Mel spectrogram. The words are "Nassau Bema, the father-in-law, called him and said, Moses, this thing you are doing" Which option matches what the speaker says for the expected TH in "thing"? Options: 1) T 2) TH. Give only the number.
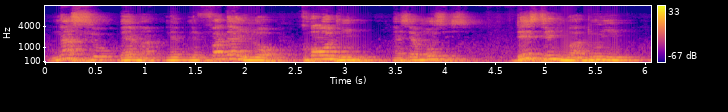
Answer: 1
